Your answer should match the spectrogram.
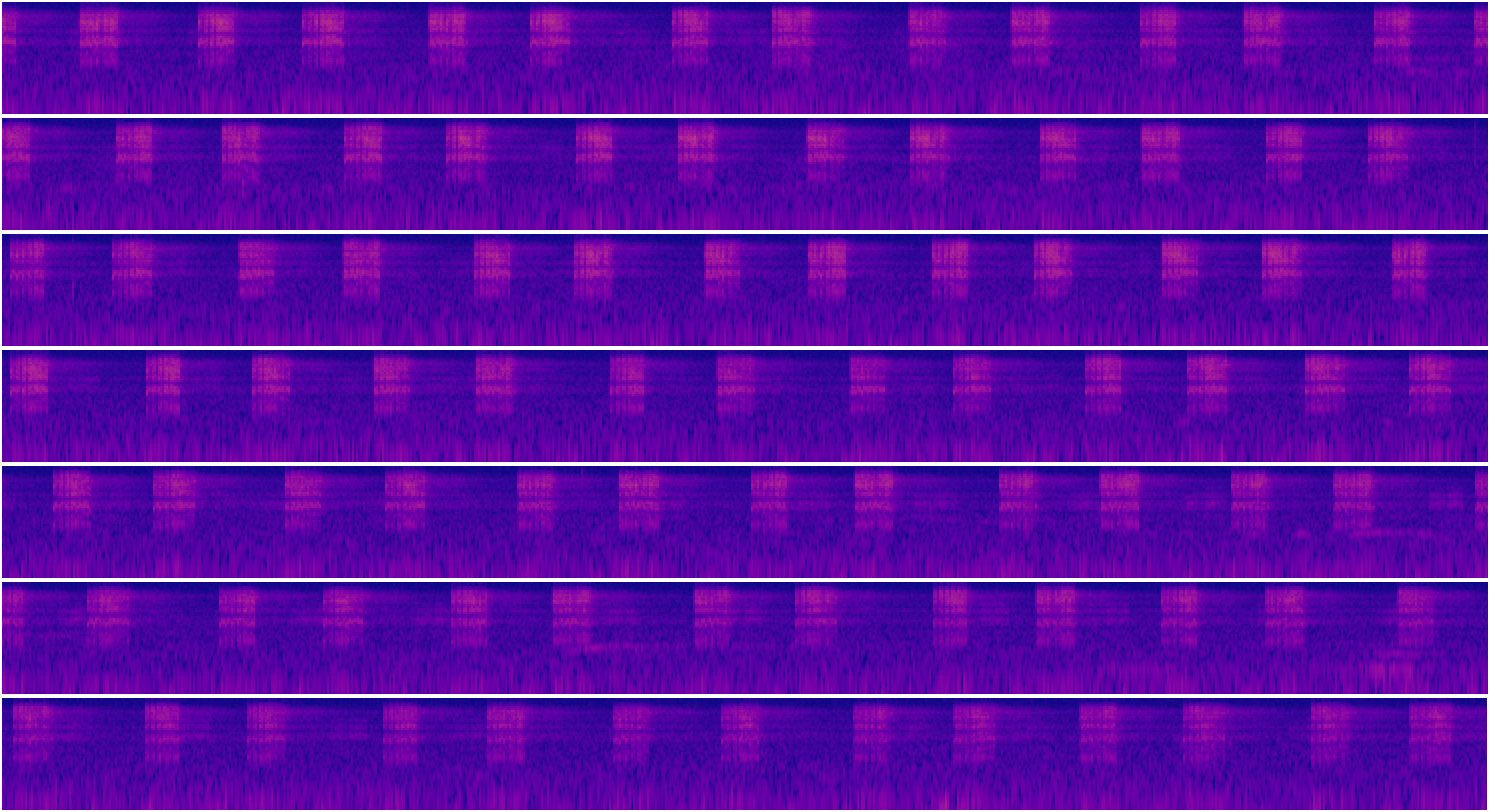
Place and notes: field nearby lake Luodis, Lithuania - the endless corn crake
a lone corn crake (crex crex) marks his territory
Utenos apskritis, Lietuva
